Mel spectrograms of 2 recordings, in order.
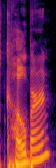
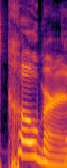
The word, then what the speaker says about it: Cockburn: his last name was Coburn but they spelled it c-o-c-k b-u-r-n his last name was cockburn but they just did the biggest mental gymnastics of all time to be like this is Coburn it's a real like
